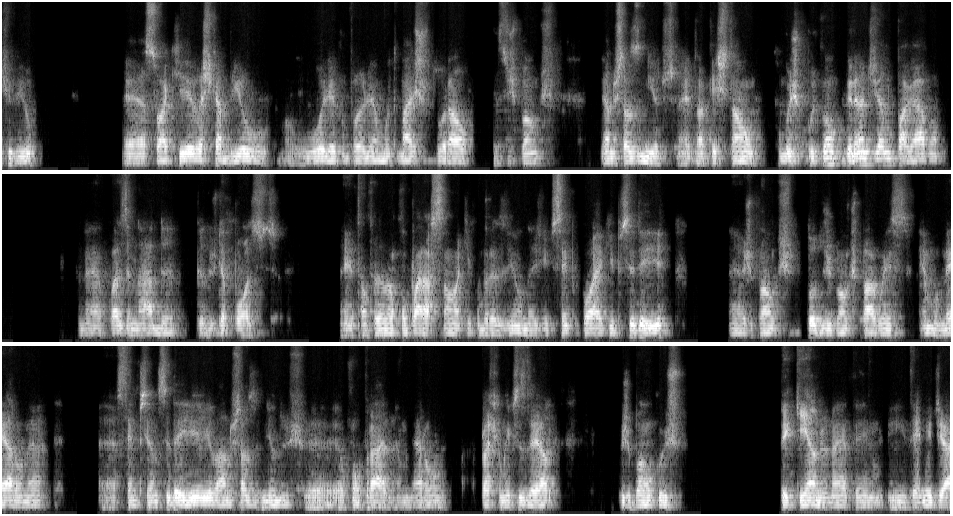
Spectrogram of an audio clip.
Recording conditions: video call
